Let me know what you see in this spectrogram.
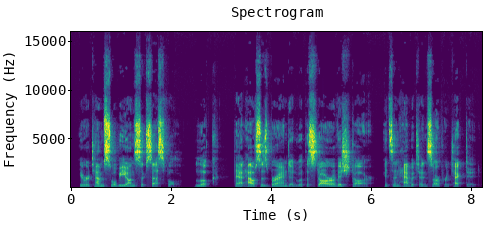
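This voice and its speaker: A man performs a put-on character voice. He pitches it very deep and low and keeps a moderate pace. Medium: virtual streamer. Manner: solemn, formal.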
